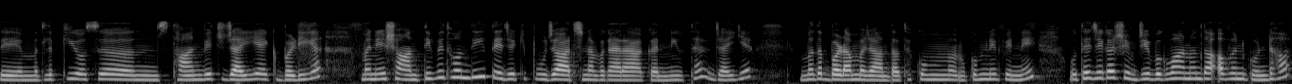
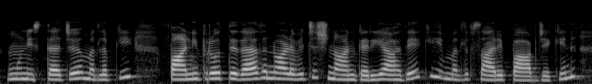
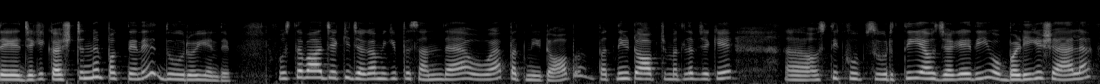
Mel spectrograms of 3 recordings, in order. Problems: low volume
